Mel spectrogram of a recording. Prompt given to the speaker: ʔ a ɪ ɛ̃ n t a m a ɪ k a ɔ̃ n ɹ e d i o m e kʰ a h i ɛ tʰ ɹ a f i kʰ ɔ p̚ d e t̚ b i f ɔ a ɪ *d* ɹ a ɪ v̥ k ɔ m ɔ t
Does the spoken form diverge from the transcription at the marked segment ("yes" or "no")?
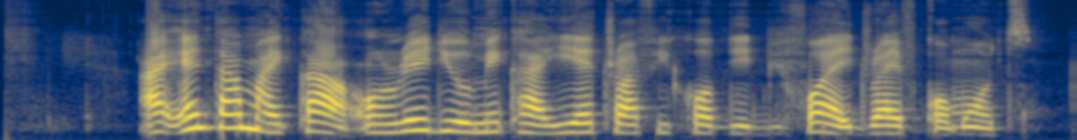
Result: no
